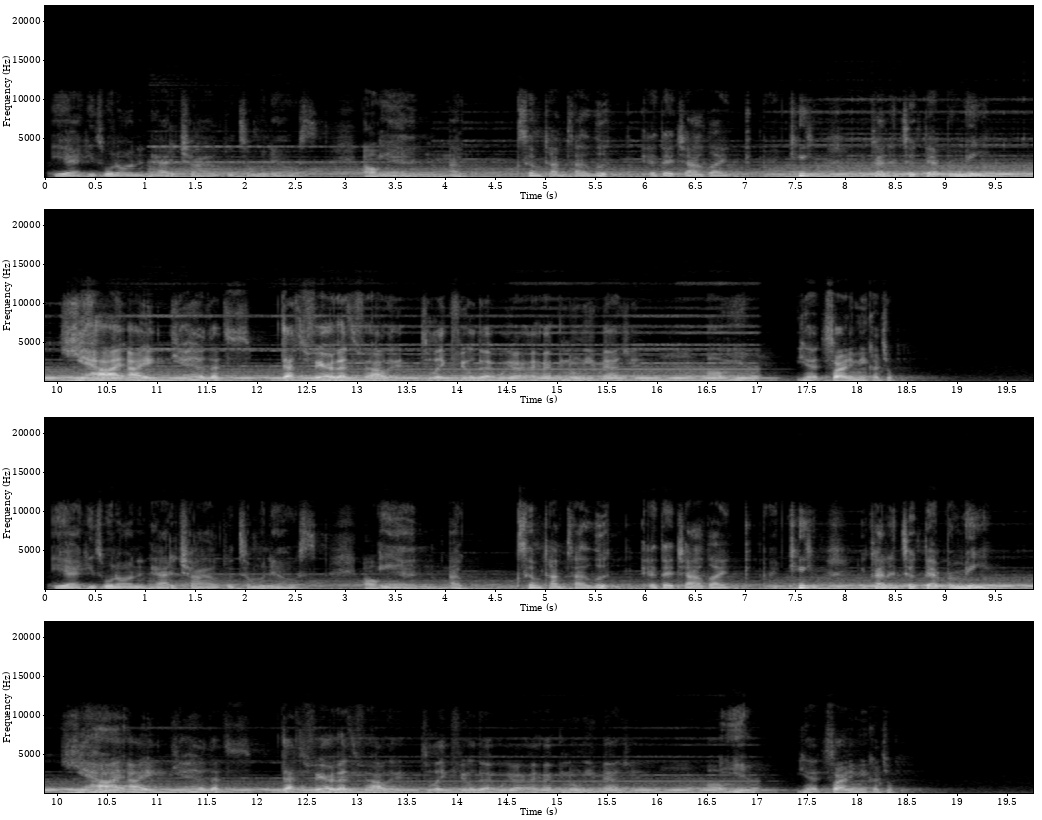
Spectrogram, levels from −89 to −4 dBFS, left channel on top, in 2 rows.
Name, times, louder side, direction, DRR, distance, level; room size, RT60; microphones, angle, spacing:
voice 1, 0.1-3.1 3.3-4.2 4.7-5.6 6.0-6.9 7.2-9.5 10.3-10.8 16.7-17.0, right 1 dB, 30° right, 9 dB, 1.2 m, -31 dB
sound 1, 1.0-17.0, left 2 dB, 70° left, 0.7 m, -33 dB
voice 2, 3.2-4.2 10.0-11.9 12.2-15.9 16.5-16.9 17.4-18.3, left 3 dB, 50° left, 11 dB, 1.1 m, -30 dB
24.5 x 23.0 x 7.0 m, 1.3 s
head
